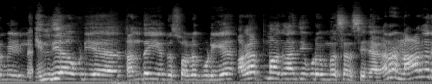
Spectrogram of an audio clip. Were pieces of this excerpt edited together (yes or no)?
no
